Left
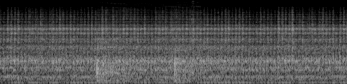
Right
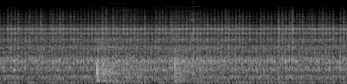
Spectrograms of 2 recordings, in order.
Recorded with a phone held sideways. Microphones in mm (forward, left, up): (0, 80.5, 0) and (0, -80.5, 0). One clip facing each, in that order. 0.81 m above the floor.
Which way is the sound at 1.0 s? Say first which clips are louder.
Right 2 dB; 20° right (ahead or behind).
